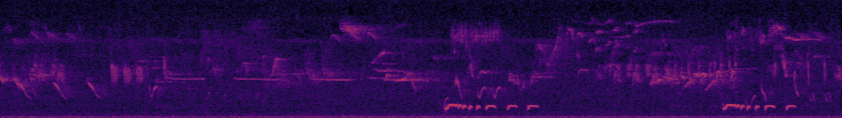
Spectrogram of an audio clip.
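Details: Zebra dove in Cambodia giving two short bursts of low, rapid staccato cooing notes near the end, each a quick rolling series of five or six beats, over busy high-pitched chirping from other birds.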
